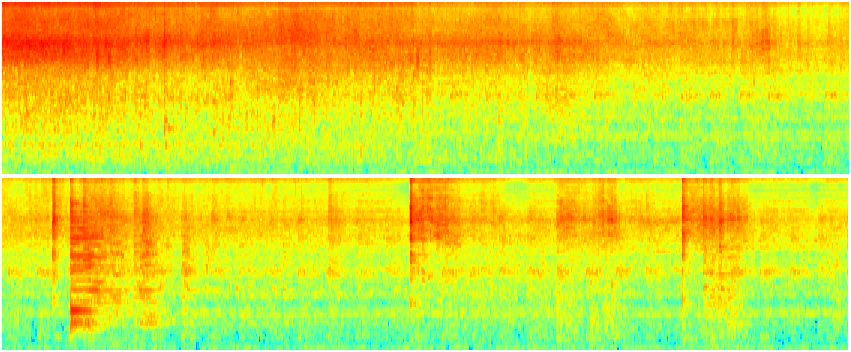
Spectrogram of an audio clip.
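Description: Hot sugar syrup poured into semolina and coconut frying in ghee in a pan, sizzling loudly and dying down over the first few seconds. A spoon then stirs and scrapes the thickening mixture, with a sharp knock against the pan about six seconds in and lighter knocks after.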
